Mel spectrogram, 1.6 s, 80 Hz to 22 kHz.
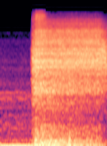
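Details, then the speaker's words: Husqvarna K970 cut-off saw with rebuilt engine and fuel mix problems, air blown through a passage: sudden steady hiss of air rushing through for over a second with no sputter; passage open and clear. "so that means when you blow like that you can hear the air coming out"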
